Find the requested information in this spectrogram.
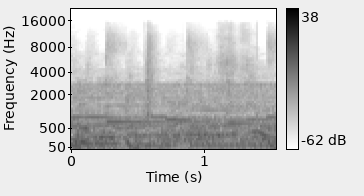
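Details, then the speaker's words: Transcranial Doppler on a subject with a head frame, probe angled past the MCA/ACA bifurcation: low-pitched pulsing whoosh over steady machine tones, anterior cerebral artery signal flowing away from the probe. "so come back up and you'll get your aca come in and see that hear how low it sounds"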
